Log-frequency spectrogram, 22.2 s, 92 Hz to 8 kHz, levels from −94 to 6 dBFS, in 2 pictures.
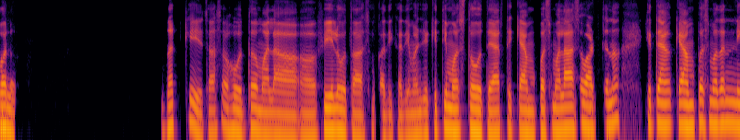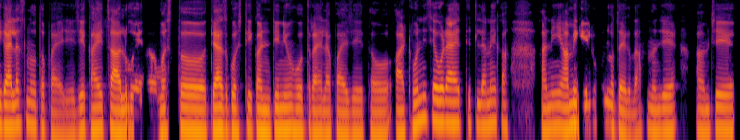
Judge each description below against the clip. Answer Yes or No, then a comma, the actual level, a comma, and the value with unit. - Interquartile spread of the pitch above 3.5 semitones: No, average, 3.2 semitones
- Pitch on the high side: No, low, 125 Hz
